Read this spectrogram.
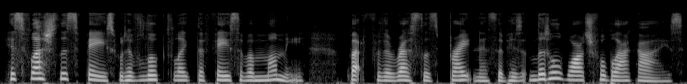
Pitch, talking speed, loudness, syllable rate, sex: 195 Hz, 200 wpm, -23 LUFS, 4.9 syllables/s, female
